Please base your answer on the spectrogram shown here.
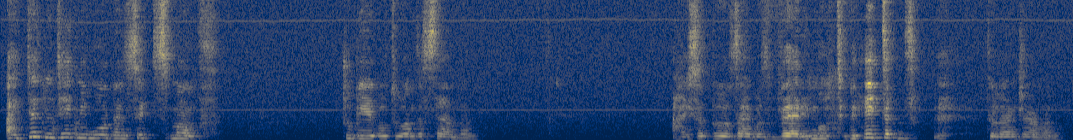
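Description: Older woman telling her life story, calm and matter-of-fact, echoey room, mic kinda far off. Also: mid-range voice, a little slow, long pauses. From Hungary. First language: Hungarian. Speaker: interviewee. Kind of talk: oral history recollection. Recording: roomy echo, distant mic.

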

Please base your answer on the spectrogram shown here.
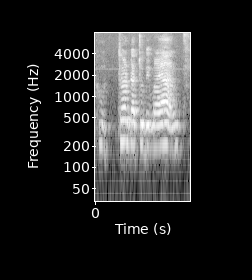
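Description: Older woman telling her life story, calm and matter-of-fact, echoey room, mic kinda far off. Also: medium pitch, a little slow. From Hungary. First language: Hungarian. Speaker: interviewee. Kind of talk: oral history recollection. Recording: roomy echo, distant mic.

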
